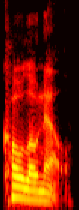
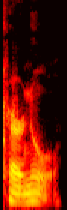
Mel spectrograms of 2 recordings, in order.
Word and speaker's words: colonel: Looking at the spelling, you might think it's colonel, but the actual pronunciation is kernel, just like the part of a popcorn. English borrowed this word from French and the spelling never caught up with how we say it. If you're talking about a military rank, say the colonel gave an order. And remember, it rhymes with journal.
